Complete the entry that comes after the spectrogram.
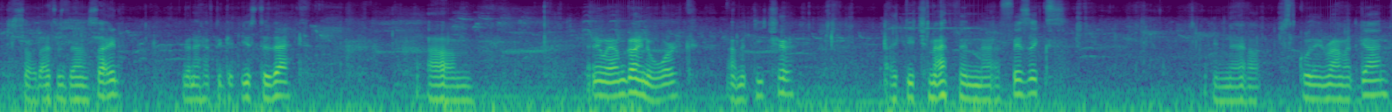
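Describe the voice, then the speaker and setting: Long, frequent pauses within a moderate pace, noticeable background noise underneath. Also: man. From Israel. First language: Hebrew. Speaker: vlogger. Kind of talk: casual vlog monologue. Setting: outdoors, walking through a park. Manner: hesitant, many fillers.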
